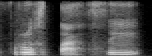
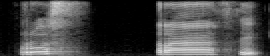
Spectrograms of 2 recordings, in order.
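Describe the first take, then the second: First: The second syllable has no r after t. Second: The second syllable has an r after t. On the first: The speaker calls it wrong. "kita seringkali mengatakannya sebagai frustasi" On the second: The speaker calls it right. "yang yang benar adalah frustrasi"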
